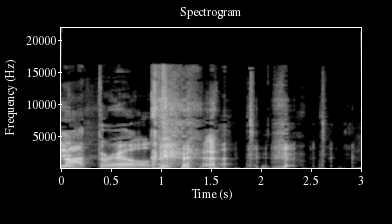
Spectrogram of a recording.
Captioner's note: chuckling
